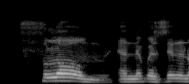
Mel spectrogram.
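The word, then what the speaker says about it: Flåm: near the town of it's spelled looking like flam but it's pronounced phloem and it was in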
